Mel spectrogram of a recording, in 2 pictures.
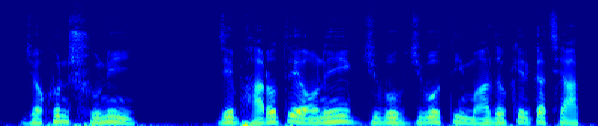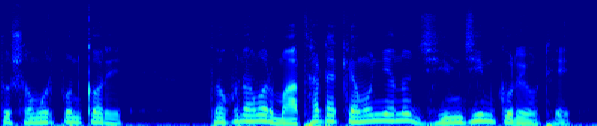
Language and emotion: Bengali, sad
